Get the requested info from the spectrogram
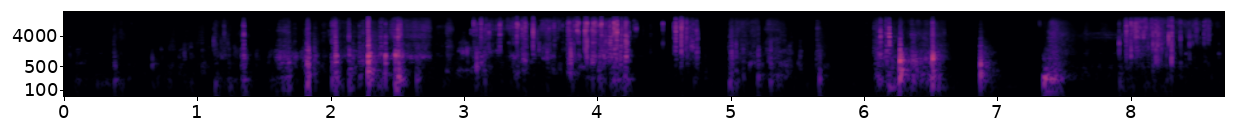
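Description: Plastic wrapping being torn and crinkled off a cardboard box of trading cards, in irregular crackling bursts with sharp clicks and short pauses between them.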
